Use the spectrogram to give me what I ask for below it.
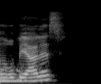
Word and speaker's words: Rubiales: Hermoso äh, geschnappt und Herr, Herr Robilias oder Robias? – Rubial, oder Rubiales.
